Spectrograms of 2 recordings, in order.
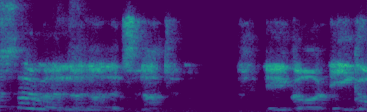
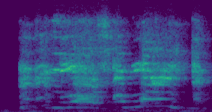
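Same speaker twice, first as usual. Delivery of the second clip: shouting; 9 semitones higher than usual. Real, not acted. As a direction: belt the punchline out. Exasperated punchline.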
